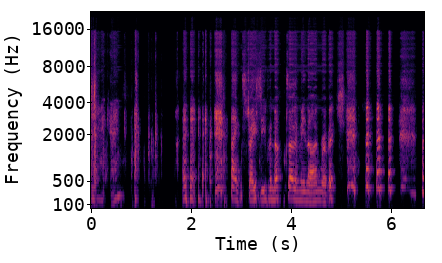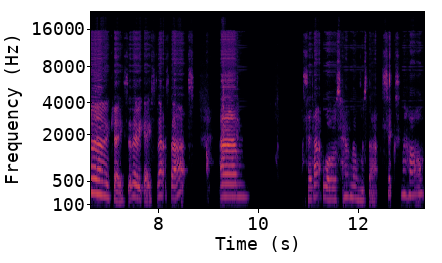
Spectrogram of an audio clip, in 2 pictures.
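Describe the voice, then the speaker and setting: Woman's medium-pitched, somewhat breathy voice with lively intonation, fairly slow with long, frequent pauses, in a dry, close sound with no echo. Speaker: card-making demonstrator. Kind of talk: live craft tutorial. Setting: Facebook live stream. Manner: chatty, informal.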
